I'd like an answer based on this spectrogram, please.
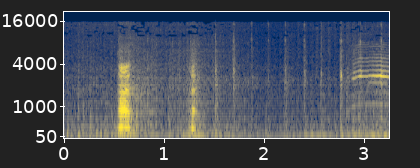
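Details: Homeless cat, hungry and separated from its family, meows loudly once and then more softly, while a voice coaxes it in Bengali with repeated "aay" and small clicking sounds follow.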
